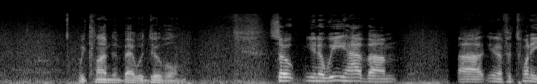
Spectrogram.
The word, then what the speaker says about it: Duvel: Now I'm going to mispronounce the name. Is it Duvel or Duvet? Duvel.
